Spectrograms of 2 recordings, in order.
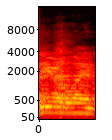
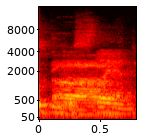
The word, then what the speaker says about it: Neosland: So for those of us that don't know what Neoland is, what is Neoland? Neosland is... Oh, Neosland. You're not saying it right.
